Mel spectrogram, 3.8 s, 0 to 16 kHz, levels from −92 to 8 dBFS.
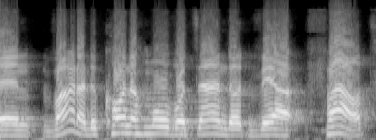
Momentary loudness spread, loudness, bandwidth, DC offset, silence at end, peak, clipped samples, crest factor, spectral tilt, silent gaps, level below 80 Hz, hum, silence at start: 5 LU; -8 LUFS; 14 kHz; under 0.1%; 0.1 s; 0 dBFS; 3%; 8 dB; -5 dB/octave; none; -44 dBFS; none; 0 s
